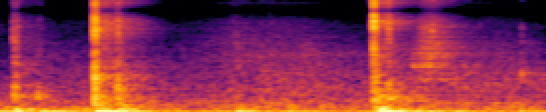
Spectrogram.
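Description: Three keystrokes on a computer keyboard, the third about a second after the second: typing a short terminal command and pressing Enter.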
